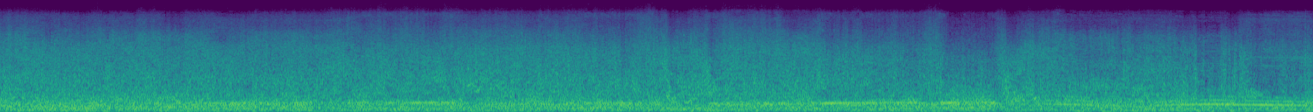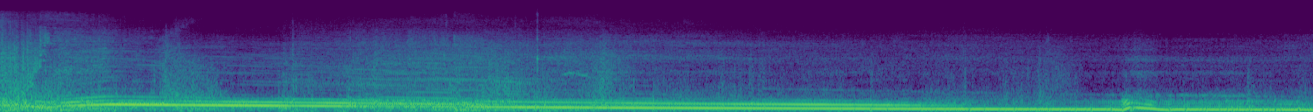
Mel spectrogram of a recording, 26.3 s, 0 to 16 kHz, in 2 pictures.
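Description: Loud wind rush over the helmet-mounted camera at high speed. As the bike slows, the Kawasaki ZX14R's inline-four engine with Akrapovic exhaust comes through, its note falling steadily. The pitch jumps back up at downshifts about halfway through and again near the end.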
